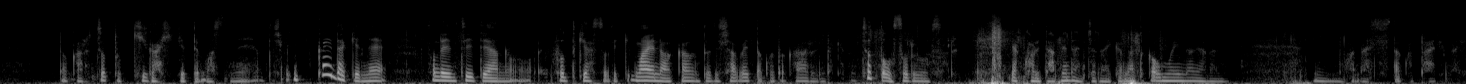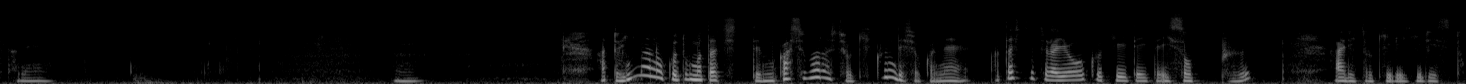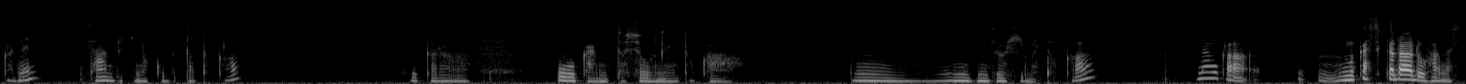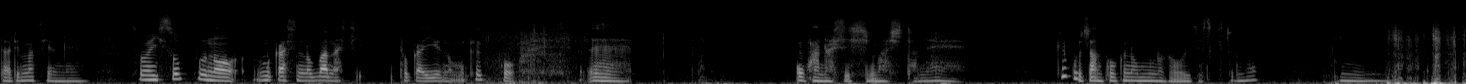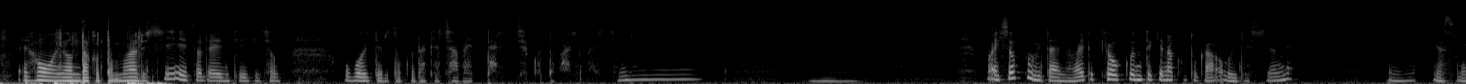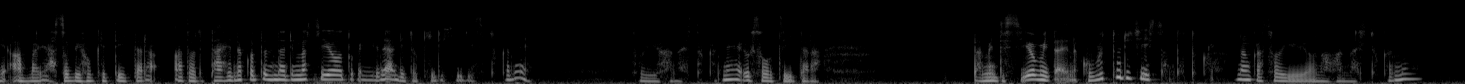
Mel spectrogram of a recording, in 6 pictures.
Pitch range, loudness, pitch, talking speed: 130-185 Hz, -36 LUFS, 155 Hz, 280 characters per minute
